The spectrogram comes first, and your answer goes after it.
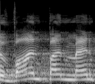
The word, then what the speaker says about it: One Punch Man: वन पंच मैन को Japanese में वन पन मैन प्रोनाउंस करते हैं और किड्स शो को अनपन मैन।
